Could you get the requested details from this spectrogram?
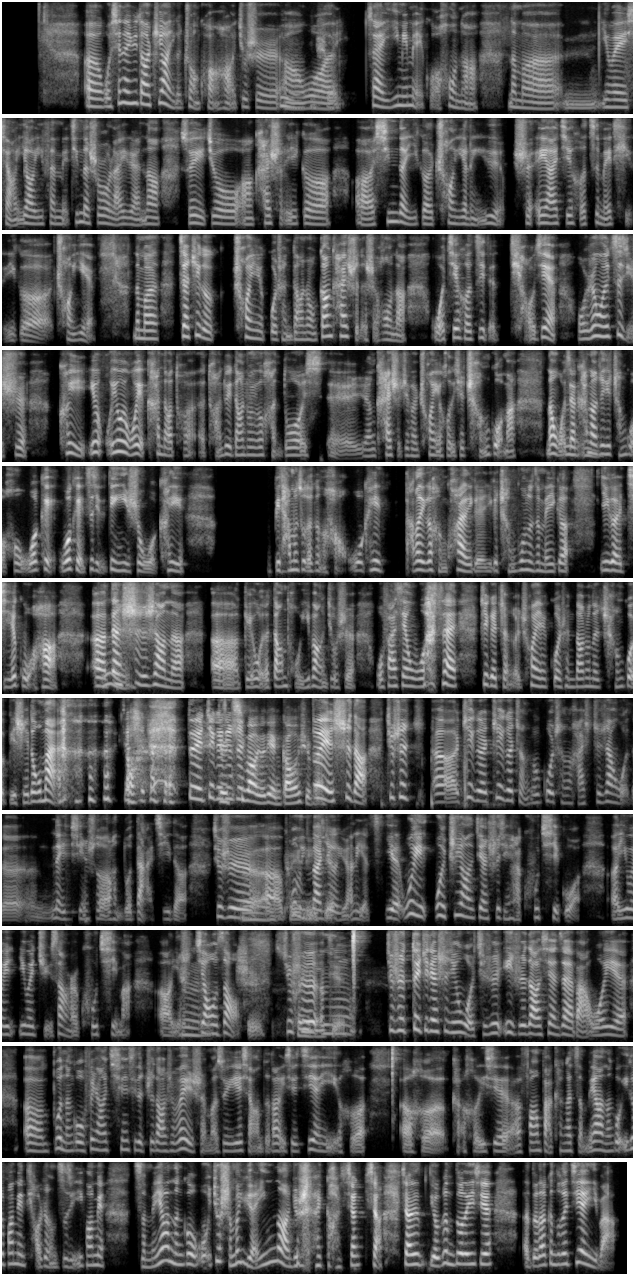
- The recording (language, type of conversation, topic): Chinese, advice, 我定的目标太高，觉得不现实又很沮丧，该怎么办？
- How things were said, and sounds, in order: other background noise; laughing while speaking: "我在"; laugh; laughing while speaking: "就是"; laugh; teeth sucking; tsk; tsk; laughing while speaking: "就是想搞"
